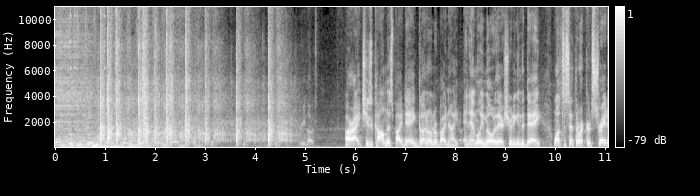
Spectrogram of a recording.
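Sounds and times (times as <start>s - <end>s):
news theme music: 0.0s - 3.6s
gunshots: 0.8s - 4.9s.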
